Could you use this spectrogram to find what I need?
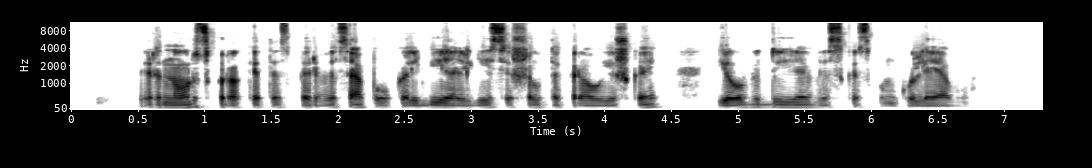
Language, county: Lithuanian, Marijampolė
